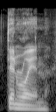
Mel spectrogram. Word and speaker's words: den Rooijen: how do you pronounce your family name? Denroyan.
